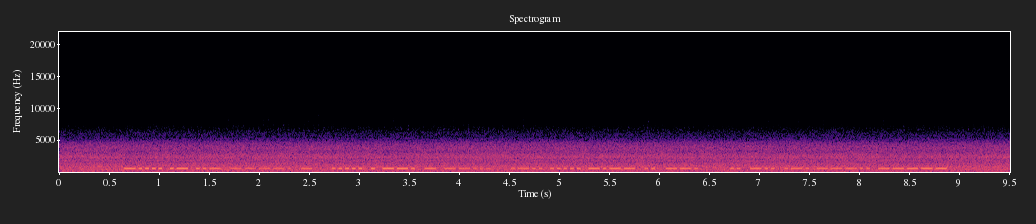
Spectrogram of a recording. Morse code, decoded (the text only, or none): 6AU9T 5EGT7 L5YIG IDR80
